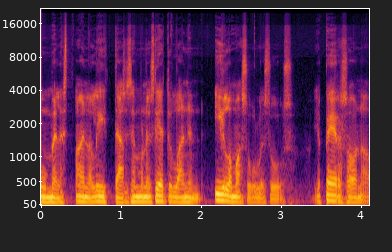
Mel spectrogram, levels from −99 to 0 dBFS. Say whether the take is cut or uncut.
cut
